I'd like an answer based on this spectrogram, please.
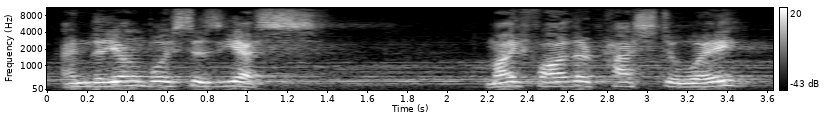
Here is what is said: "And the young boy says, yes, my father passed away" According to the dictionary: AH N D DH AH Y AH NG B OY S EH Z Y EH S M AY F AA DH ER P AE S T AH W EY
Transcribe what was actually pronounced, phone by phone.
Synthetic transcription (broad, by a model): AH N DH AH Y AH NG B OY S EH Z Y EH S M AY F AA DH ER P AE S T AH W EY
